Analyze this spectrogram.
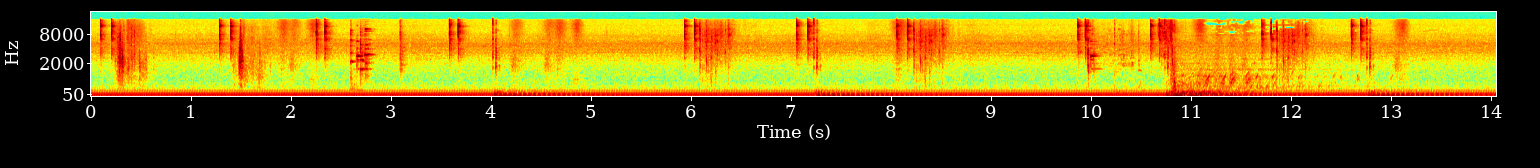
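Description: Short game menu clicks sound as items are picked.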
